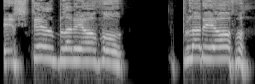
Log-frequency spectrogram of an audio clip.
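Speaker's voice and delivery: put-on drunk shouting. Lone drunk heckling the show, shouting. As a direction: bellow it like a heckler in the hall. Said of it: "he shouted from the gallery".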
